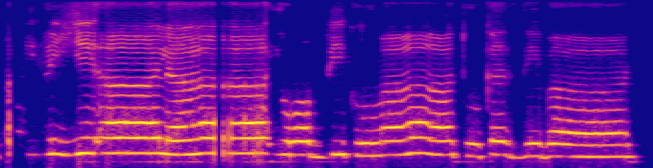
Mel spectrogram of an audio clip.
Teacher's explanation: را جو ہے وہ موٹا پڑا جائے گا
